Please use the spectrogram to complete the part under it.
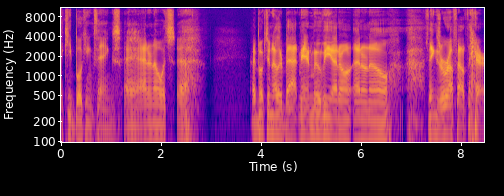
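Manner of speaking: put-upon curmudgeon grumble. Imitating a successful podcast host who still complains: Marc Maron impression. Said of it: "My impression of him is".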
